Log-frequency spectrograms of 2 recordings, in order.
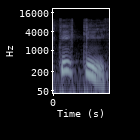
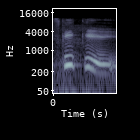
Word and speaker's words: Schicchi: show you were just telling me how to pronounce it I'm gonna let you handle that John nice Kiki Kiki yes yes well that's the second part the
